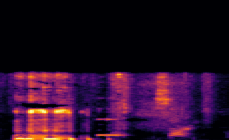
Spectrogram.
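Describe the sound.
A brief electronic chime of the Siri voice assistant waking up on a phone sounds right after a loud, wavering vocal outburst, followed by quieter voices talking.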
